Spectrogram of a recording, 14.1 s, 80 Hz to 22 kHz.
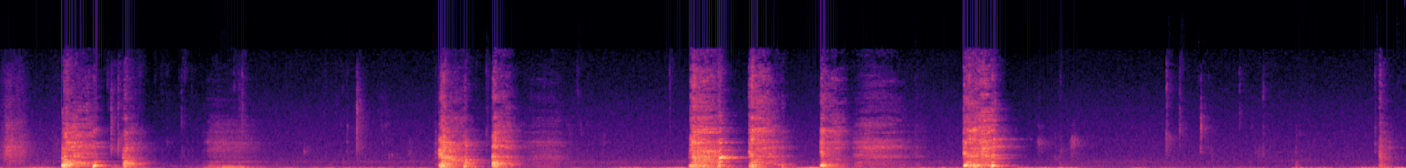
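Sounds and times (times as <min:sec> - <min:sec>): woman coughing: 0:00.6 - 0:01.5, 0:09.6 - 0:10.2.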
